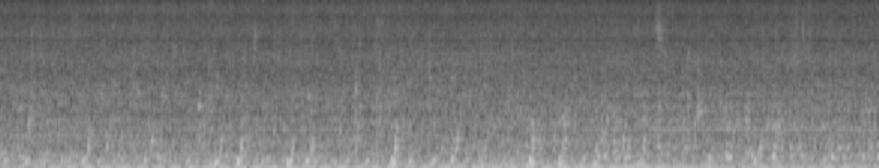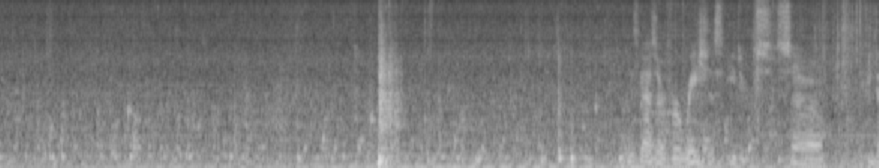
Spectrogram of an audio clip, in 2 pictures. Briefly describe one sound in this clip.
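Aquarium pumps hum steadily.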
